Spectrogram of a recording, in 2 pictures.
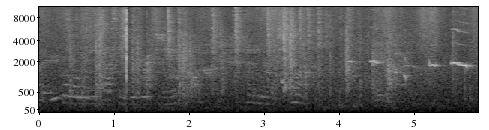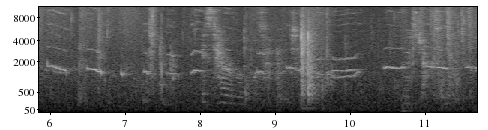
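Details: Puppies whimpering indoors, a string of thin, high whines that rise and fall, some wavering, scattered over the clip among soft rustles, clicks and human voices.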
